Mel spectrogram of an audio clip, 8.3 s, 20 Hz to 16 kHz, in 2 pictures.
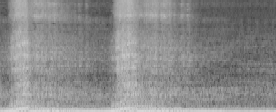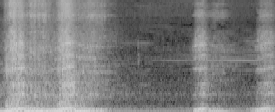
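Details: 1978 Dodge Aspen R/T V8 with the newly welded, leak-free exhaust: a deep, throaty rumble with several quick rev blips that rise and fall cleanly, with no rattles. It is a healthy exhaust note that sounds just like a Chevelle.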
